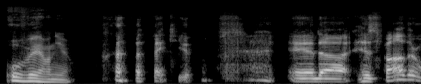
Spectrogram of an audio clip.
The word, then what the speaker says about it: Auvergne: He was born in September 1757 in a south central France province called, and I'll let you pronounce it. Yeah, it's Auvergne.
